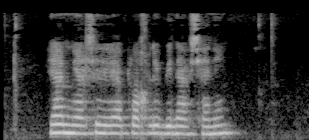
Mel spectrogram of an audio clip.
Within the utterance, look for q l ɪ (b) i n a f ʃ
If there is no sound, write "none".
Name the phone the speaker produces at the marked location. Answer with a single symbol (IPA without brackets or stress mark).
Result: b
